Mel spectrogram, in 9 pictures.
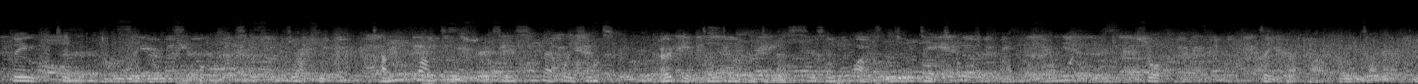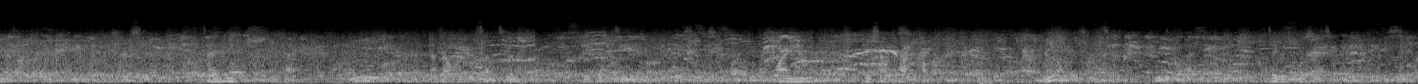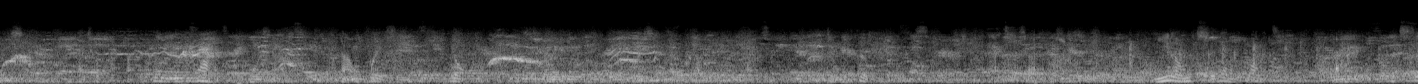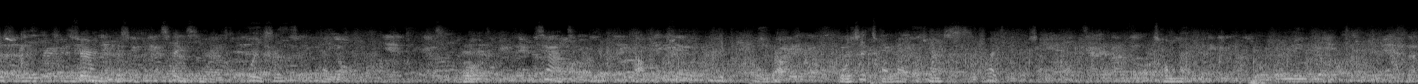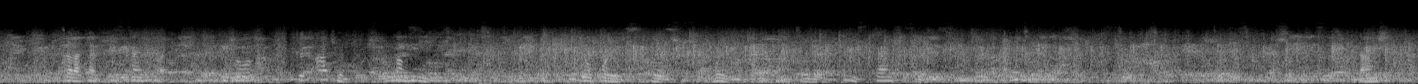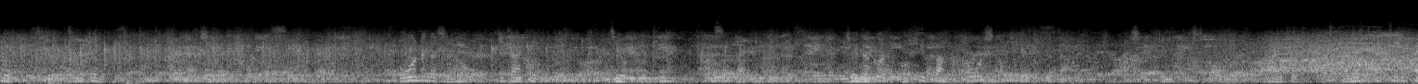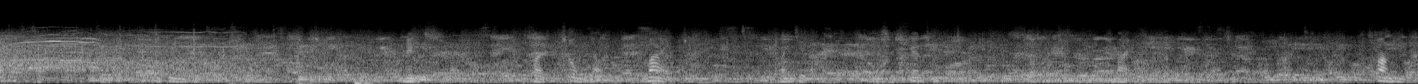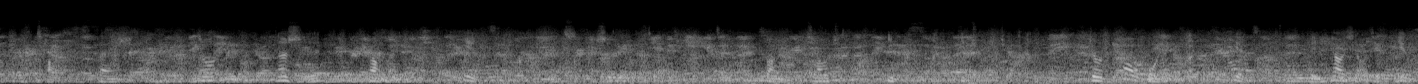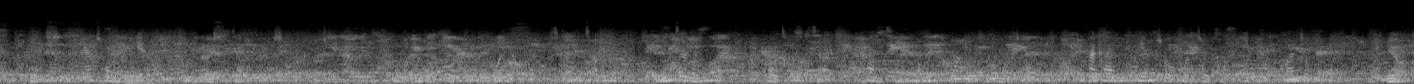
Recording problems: muffled; slightly; fading above 3.5 kHz
murmuring crowd; very loud; throughout; 4 dB above the speech
hiss; faint; throughout; 25 dB below the speech

